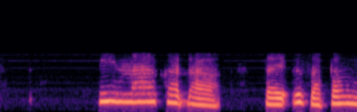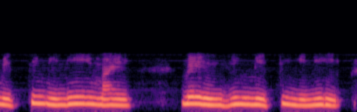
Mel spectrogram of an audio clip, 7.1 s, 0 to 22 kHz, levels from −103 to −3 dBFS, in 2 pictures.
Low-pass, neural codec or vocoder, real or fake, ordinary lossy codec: 3.6 kHz; vocoder, 22.05 kHz, 80 mel bands, HiFi-GAN; fake; Opus, 64 kbps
